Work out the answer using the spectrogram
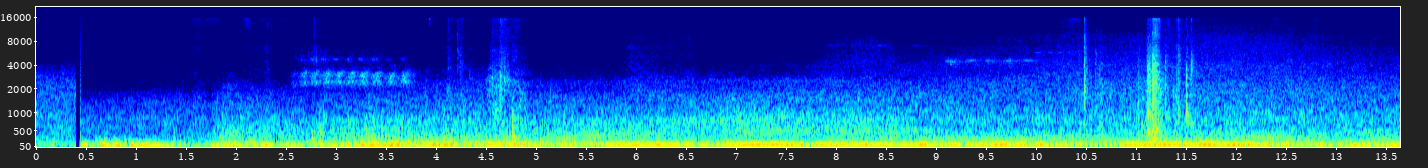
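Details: Dirt Devil Endura Max UD70175 upright vacuum with belt in good shape: steady low motor drone that never changes pitch, straining; running with the hose clogged by a metal-wrapped fake tree branch.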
